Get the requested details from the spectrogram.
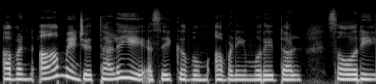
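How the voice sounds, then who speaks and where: Woman narrating a novel aloud, mellow tone, dry close mic. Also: fairly high pitch, lively intonation, normal speed, dry recording. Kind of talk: scripted narration.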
